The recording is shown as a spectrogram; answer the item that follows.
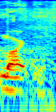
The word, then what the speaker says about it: Mårten: I'm at Getaway and I have the great pleasure to talk to Morton from Mishuga. Do you say Morton or Martin? Morton. Morton. We're in Sweden so Morton. Yeah. Yeah. Abroad. Martin.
